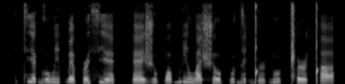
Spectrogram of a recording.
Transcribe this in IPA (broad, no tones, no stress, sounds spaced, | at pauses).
tʲ a ɡ o w i ɓ ɛ p ə˞ sʲ ɛ | ɛ ʒ u p ɔ b i w a ʃ o p u d ɛ ɡ͡ǃ ə˞ ɠ u ǁ ə˞ ǃ a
